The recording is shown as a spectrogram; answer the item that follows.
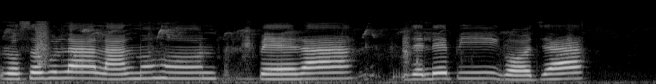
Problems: constant background noise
